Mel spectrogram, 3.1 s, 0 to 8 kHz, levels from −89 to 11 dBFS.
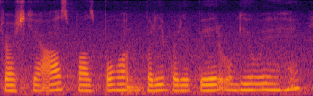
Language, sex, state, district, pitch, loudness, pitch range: Hindi, female, Arunachal Pradesh, Lower Dibang Valley, 185 Hz, -16 LUFS, 175-200 Hz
